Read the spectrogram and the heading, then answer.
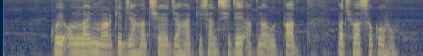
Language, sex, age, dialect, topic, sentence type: Magahi, male, 25-30, Northeastern/Surjapuri, agriculture, statement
